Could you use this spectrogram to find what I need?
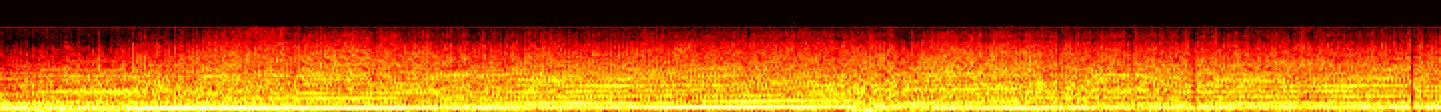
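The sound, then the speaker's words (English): Racing car engines drone loudly and steadily, their pitch holding high, briefly dropping partway through, then climbing back. No one speaks. “Just hearing the sound of engines running again is wonderful, isn't it?”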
